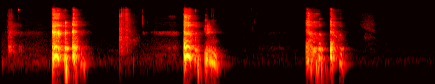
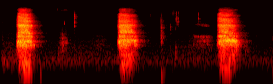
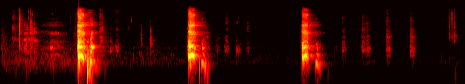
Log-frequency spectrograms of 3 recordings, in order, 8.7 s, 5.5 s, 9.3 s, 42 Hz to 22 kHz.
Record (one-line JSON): {"three_cough_length": "8.7 s", "three_cough_amplitude": 28741, "three_cough_signal_mean_std_ratio": 0.25, "exhalation_length": "5.5 s", "exhalation_amplitude": 10127, "exhalation_signal_mean_std_ratio": 0.37, "cough_length": "9.3 s", "cough_amplitude": 32538, "cough_signal_mean_std_ratio": 0.18, "survey_phase": "beta (2021-08-13 to 2022-03-07)", "age": "65+", "gender": "Female", "wearing_mask": "No", "symptom_none": true, "smoker_status": "Ex-smoker", "respiratory_condition_asthma": false, "respiratory_condition_other": false, "recruitment_source": "REACT", "submission_delay": "1 day", "covid_test_result": "Negative", "covid_test_method": "RT-qPCR", "influenza_a_test_result": "Negative", "influenza_b_test_result": "Negative"}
